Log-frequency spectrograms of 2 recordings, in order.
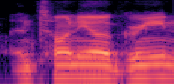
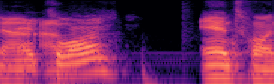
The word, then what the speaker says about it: Antoine Green: It's not Antonio Green. Antoine. There we go.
